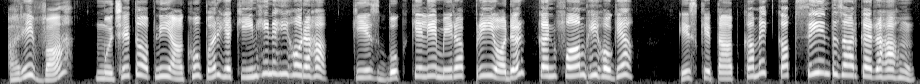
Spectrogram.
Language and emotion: Hindi, surprised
